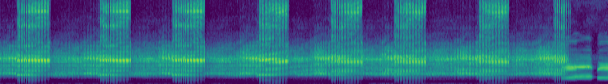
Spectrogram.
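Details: Four frogs croaking at night, rough raspy calls repeated about once a second on top of an unbroken shrill trill, the rhythm breaking up near the end.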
